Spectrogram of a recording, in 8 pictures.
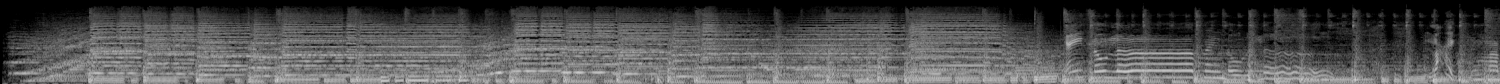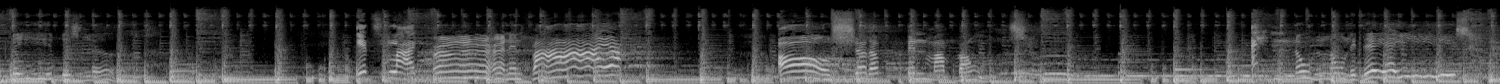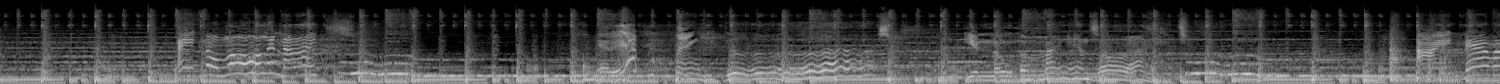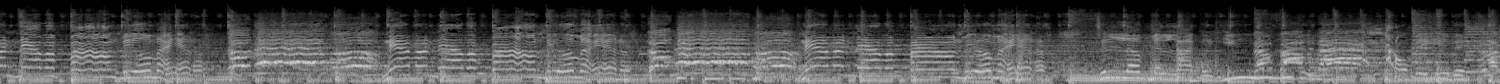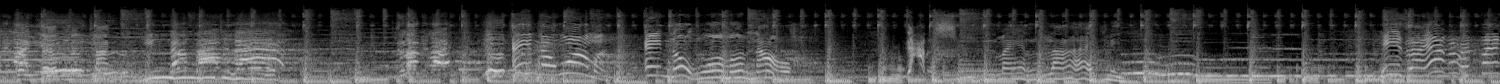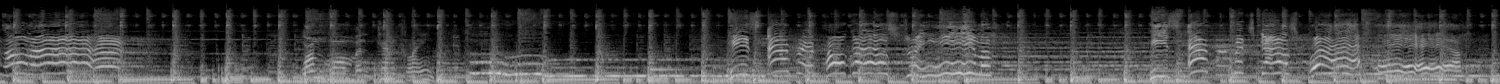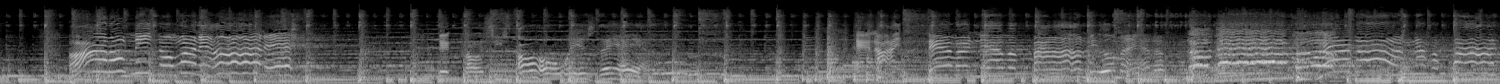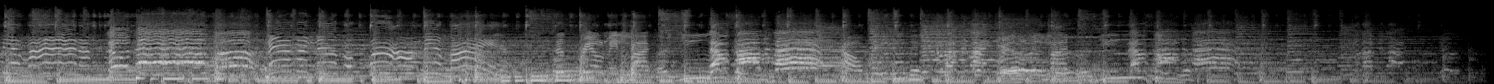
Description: Genre: Other Northern Soul
Top-notch Northern Soul dancer.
